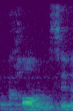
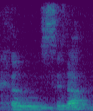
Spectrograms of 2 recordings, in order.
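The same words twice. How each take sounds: First: The first syllable has a full, clear vowel. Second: The first syllable has a weak, reduced vowel. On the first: The speaker calls it wrong. "not consider" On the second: The speaker calls it right. "The vowel in it will be weak"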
